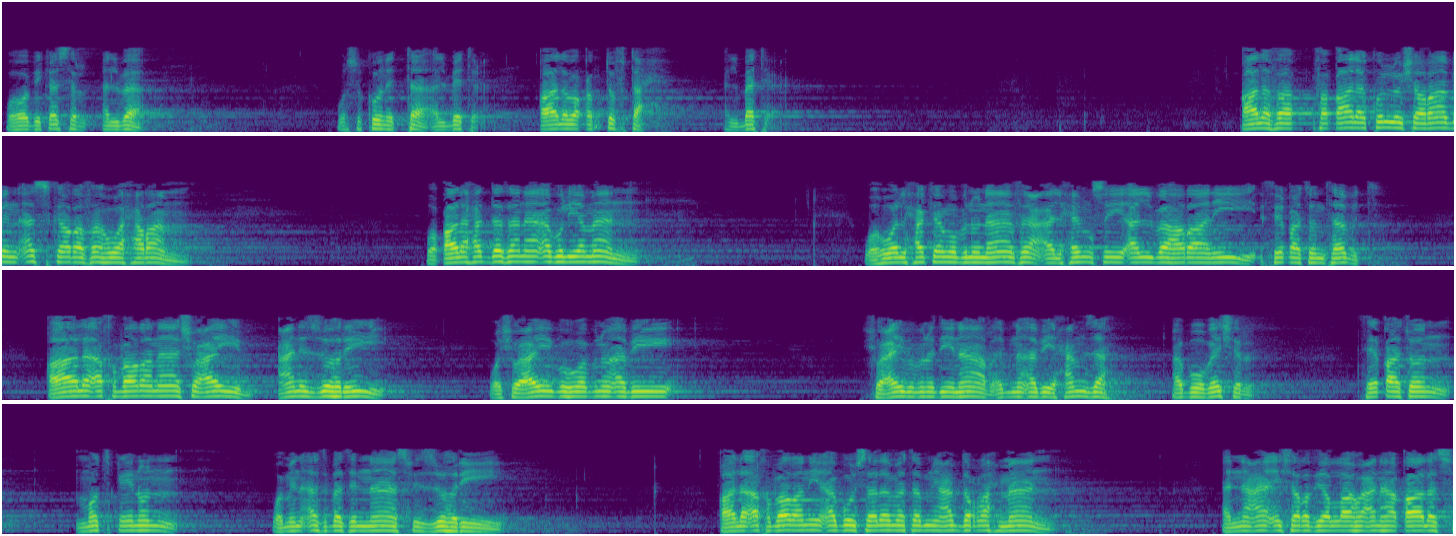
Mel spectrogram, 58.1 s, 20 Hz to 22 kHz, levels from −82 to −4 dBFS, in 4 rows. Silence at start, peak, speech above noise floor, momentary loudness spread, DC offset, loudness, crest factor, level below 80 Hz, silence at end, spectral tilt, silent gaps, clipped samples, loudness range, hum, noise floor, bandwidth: 0.05 s; 0 dBFS; 51 dB; 13 LU; under 0.1%; -18 LUFS; 18 dB; -56 dBFS; 0 s; -12 dB/octave; none; under 0.1%; 8 LU; none; -69 dBFS; 5.4 kHz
